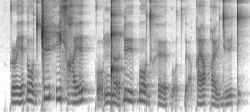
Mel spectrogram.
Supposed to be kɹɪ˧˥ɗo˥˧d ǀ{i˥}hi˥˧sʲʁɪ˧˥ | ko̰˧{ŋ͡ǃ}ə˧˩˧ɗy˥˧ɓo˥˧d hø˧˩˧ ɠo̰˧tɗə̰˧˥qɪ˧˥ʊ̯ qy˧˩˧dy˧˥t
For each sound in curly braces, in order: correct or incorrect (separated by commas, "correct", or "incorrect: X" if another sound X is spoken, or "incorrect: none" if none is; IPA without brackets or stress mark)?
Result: incorrect: y˥, correct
